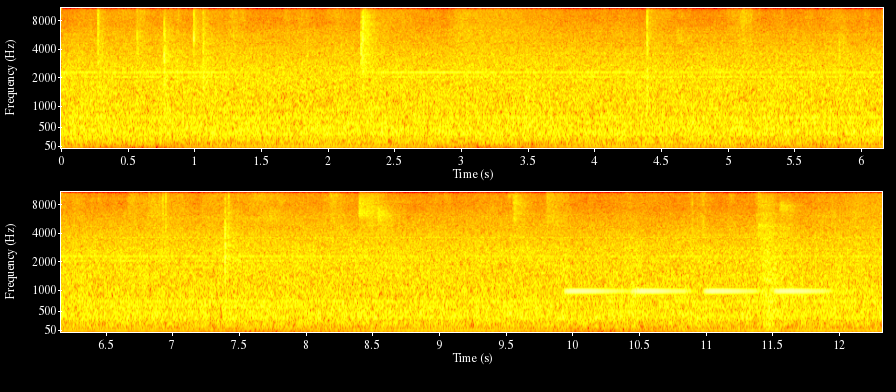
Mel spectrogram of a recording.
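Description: Steady hum and rush inside a MARTA rail car. About ten seconds in, four short, evenly spaced single-pitch beeps sound, the car's door-closing warning tone.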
